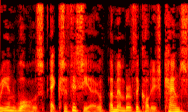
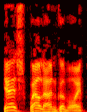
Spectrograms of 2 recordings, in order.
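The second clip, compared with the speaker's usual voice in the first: higher, brisk dismissive praise; breezy; 5 semitones higher, 4 dB louder than usual. Acted. Bursar brushes off the orangutan's suggestion, breezily. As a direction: brush it aside brightly. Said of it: "said the bursar breezily".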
